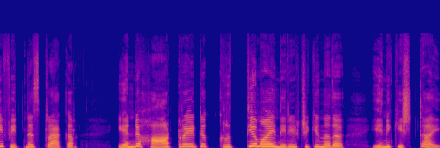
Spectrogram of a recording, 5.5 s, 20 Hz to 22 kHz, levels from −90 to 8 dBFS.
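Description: Nothing stood out on listening to the speech here as a technical fault at any point.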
